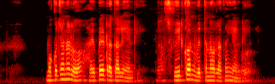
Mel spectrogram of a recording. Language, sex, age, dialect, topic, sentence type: Telugu, male, 18-24, Utterandhra, agriculture, question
